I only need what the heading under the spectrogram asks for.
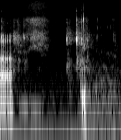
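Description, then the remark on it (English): Quiet typing on a computer keyboard: a handful of irregular, clicky keystrokes with brief pauses between bursts and a soft background hush. “Or are you typing things? I'm typing.”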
